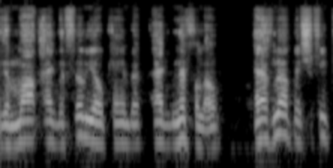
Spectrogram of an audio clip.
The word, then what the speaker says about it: Agnifilo: Mark Agnifilo came back, Agnifilo. And that's nothing. She keep pronouncing Mark. I said that because she be saying that. Mark Agnifilo, adding extra syllables on his man's name. His name is Mark Agnifilo.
